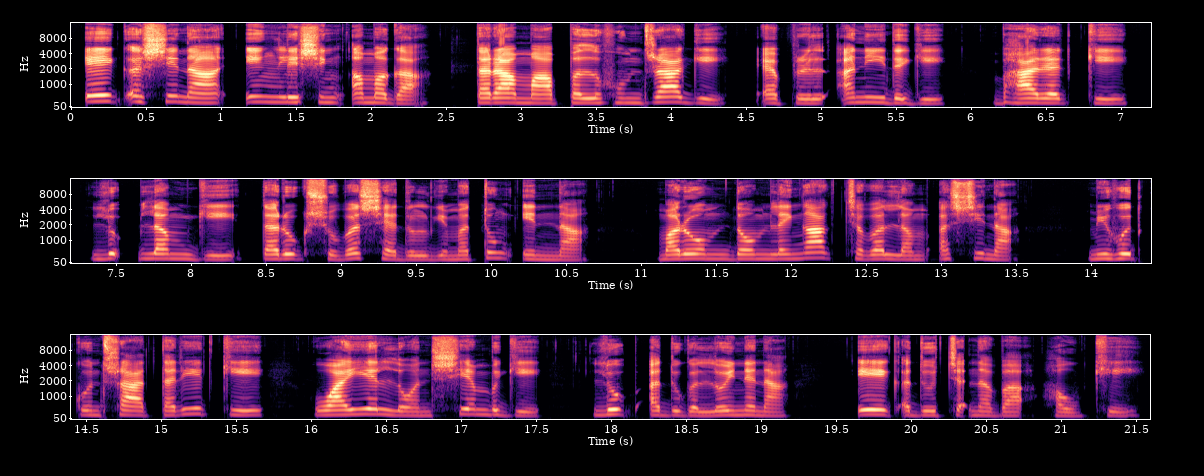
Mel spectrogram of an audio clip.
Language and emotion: Manipuri, neutral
